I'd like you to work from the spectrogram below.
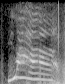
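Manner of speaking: high squeal of delight; gleeful squeal. Real, not acted. Playing with dog.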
